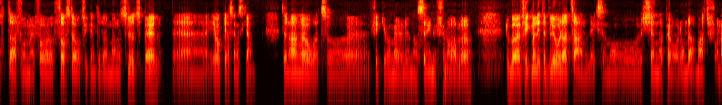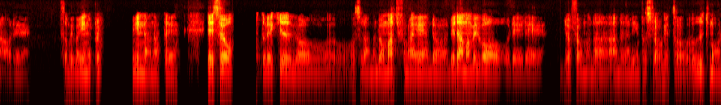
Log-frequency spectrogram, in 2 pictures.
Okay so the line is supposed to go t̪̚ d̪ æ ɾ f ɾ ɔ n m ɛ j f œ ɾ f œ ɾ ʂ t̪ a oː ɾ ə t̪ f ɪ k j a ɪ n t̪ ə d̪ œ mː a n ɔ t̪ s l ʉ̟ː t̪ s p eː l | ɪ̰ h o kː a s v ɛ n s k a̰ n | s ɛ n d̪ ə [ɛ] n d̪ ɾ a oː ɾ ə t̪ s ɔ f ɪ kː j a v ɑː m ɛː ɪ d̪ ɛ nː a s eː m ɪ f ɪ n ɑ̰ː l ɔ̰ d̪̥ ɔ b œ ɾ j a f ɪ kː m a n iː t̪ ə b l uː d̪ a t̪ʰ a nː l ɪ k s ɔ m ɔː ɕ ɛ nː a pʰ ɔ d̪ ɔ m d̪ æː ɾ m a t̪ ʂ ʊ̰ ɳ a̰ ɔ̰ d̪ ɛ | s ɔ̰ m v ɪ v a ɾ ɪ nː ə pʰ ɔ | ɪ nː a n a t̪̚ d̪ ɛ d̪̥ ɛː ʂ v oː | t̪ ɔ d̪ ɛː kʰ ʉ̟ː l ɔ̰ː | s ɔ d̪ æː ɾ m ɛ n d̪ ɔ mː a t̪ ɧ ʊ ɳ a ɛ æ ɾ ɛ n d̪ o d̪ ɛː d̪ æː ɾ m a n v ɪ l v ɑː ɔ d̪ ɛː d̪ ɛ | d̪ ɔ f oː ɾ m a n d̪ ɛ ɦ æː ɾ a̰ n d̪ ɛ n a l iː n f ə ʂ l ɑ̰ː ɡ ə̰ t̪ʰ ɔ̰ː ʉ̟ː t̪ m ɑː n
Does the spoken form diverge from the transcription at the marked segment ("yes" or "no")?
yes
